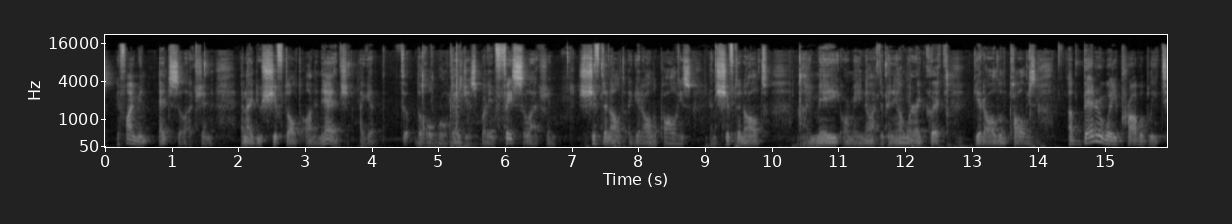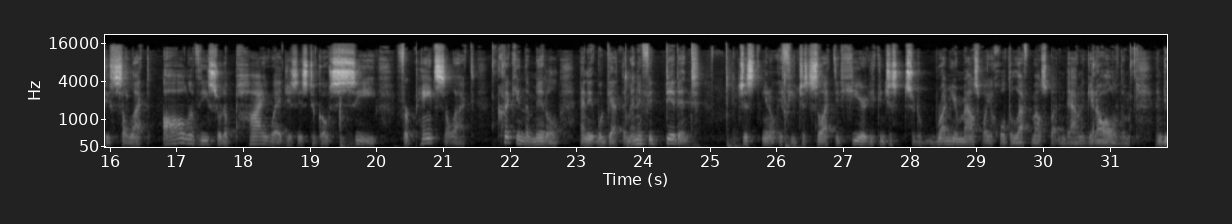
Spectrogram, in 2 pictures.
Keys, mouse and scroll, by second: 1.4-3.1 drag, 3.5-5.3 drag, 4.7 a, 5.3 ctrl+Tab, 7.3-10.4 drag, 10.4 ctrl+z, 11.6-13.4 drag, 12.6 ctrl+z, 13.8 a, 19.5 c, 25.2 a, 26.2 c.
